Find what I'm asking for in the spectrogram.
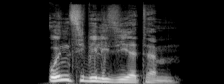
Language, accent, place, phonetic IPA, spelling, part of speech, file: German, Germany, Berlin, [ˈʊnt͡siviliˌziːɐ̯təm], unzivilisiertem, adjective, De-unzivilisiertem.ogg
- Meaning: strong dative masculine/neuter singular of unzivilisiert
